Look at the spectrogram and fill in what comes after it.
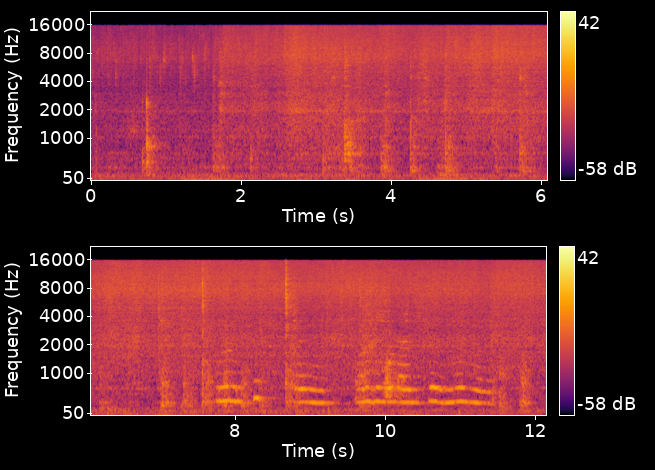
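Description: Tomatoes, onion and spices frying in oil in a kadhai, sizzling while a metal spatula stirs and scrapes the pan with short clicks; this is the masala being fried until the tomatoes soften and break down. The sizzle grows louder about two seconds in, and a wavering tone sounds faintly in the background over the second half.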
